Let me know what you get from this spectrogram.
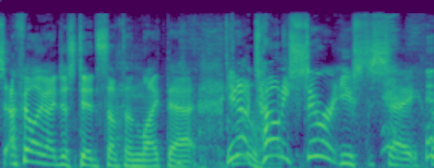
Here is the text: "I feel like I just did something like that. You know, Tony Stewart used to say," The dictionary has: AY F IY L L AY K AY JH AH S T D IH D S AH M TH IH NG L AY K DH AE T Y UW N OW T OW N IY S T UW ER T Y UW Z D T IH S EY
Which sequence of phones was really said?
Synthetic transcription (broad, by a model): AY F IY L L AY K AY JH AH S D IH D S AH M TH IH NG L AY K DH AE T Y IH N OW T OW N IY S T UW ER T Y UW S T IH S EY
